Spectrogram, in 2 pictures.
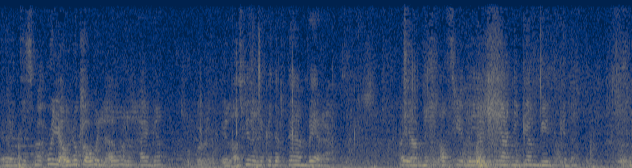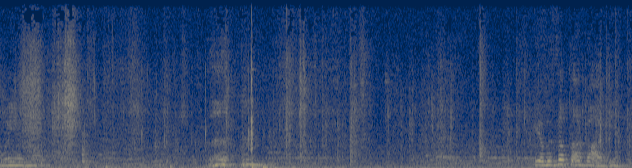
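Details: Dysphonia in an adult woman reciting poetry at a memorial; she reports that something happened to her vocal cords after mechanical ventilation, affecting her voice.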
